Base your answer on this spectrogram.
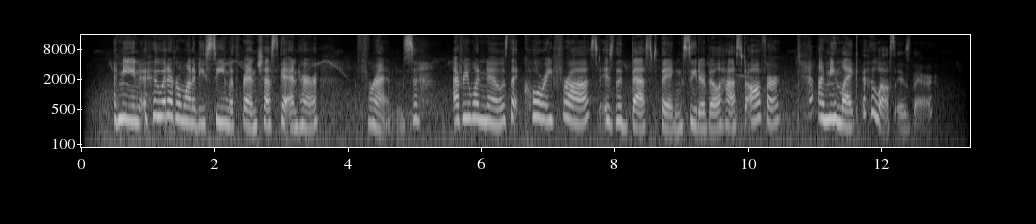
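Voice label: social snob, voice-over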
